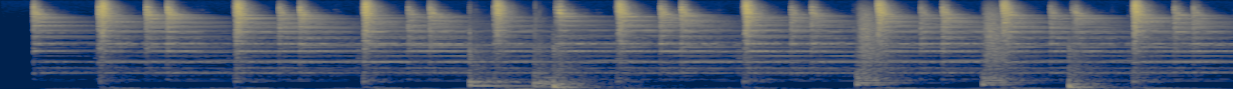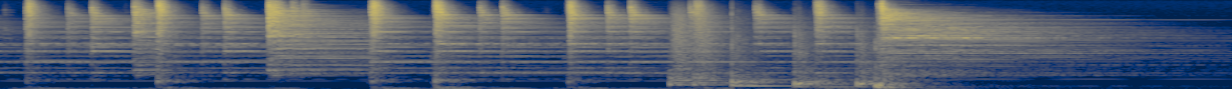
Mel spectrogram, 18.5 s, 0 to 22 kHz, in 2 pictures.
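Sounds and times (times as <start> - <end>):
four-piece drum kit playing: 3.5 - 4.9, 6.4 - 8.9, 10.3 - 18.2.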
